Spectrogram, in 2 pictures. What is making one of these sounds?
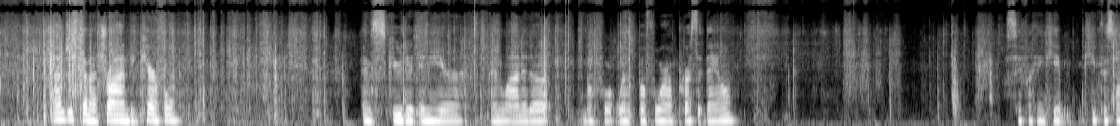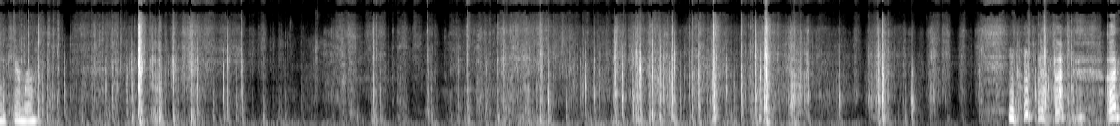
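Paper rustles and crinkles as it is folded and handled.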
